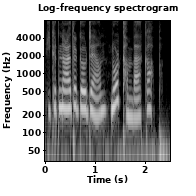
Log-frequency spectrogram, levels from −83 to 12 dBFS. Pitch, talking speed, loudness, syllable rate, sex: 235 Hz, 215 wpm, -16 LUFS, 4.5 syllables/s, female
